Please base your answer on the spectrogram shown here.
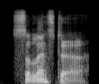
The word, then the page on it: celesta: British English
